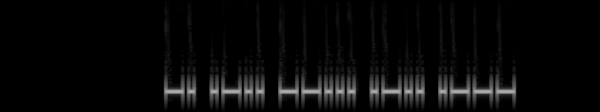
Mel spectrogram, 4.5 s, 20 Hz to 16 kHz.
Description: Morse code, heard as a keyed tone, about 28 wpm, 700 Hz. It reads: NL7LJ
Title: USA Call Signs - 5 Characters - Repeated 2x - 28wpm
